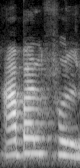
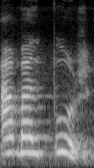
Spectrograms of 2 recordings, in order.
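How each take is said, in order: First: The last syllable starts with an 'f' sound. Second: The last syllable starts with a 'p' sound. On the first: The speaker calls it wrong. "আবালফুল না" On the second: The speaker calls it right. "বলো আবালপুর"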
